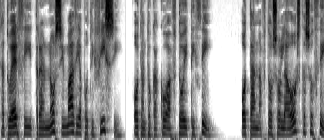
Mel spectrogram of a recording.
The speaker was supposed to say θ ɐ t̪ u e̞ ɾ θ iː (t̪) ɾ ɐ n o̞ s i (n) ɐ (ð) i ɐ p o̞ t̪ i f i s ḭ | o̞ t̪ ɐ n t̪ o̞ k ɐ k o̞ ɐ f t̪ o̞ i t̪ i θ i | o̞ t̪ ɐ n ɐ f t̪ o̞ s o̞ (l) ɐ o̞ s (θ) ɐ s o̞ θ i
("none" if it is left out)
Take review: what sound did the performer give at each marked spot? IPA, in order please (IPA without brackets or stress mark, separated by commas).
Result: t̪, m, ð, l, θ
